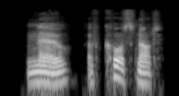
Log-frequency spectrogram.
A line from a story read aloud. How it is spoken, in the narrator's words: I replied coldly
